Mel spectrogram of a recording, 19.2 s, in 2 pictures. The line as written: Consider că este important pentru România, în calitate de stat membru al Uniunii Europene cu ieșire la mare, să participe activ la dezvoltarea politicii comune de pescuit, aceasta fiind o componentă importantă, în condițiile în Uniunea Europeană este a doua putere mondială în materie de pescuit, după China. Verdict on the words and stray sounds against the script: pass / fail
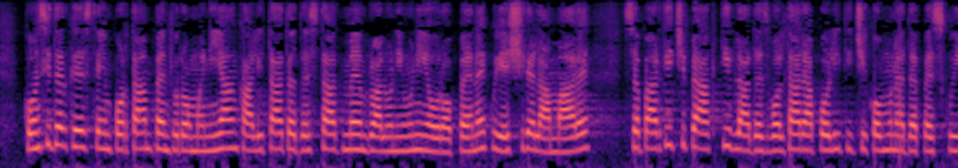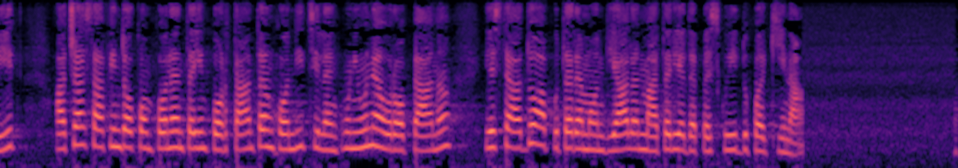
pass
